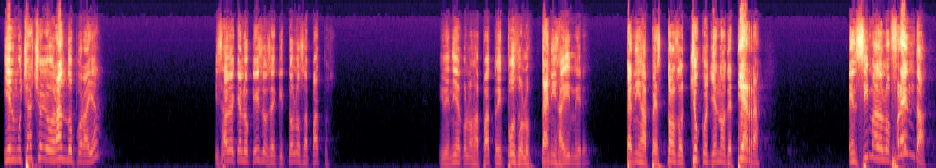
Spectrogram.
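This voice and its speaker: Animated pastor, bright dry voice. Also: male voice, high voice, normal speed, pauses often, dry recording. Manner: animated, swings from loud outbursts to hushed confiding asides; stammering repetitions. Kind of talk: sermon with storytelling. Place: church.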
